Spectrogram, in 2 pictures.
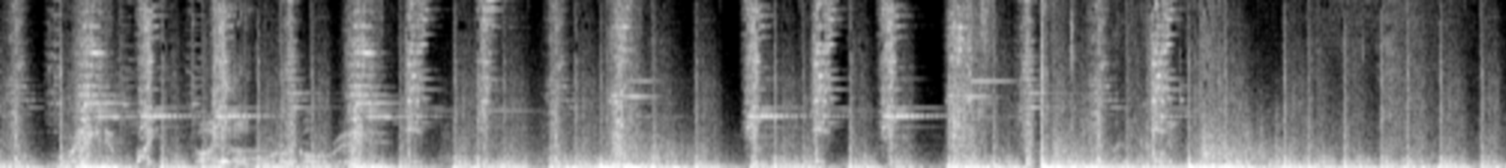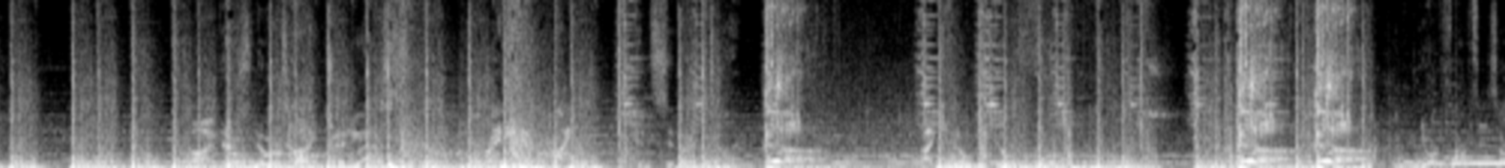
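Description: A real-time strategy game battle in which tanks fire and explode, producing rapid, dense bursts of cannon shots, thuds and blasts with crackling debris throughout, loud and continuous with scarcely a pause.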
